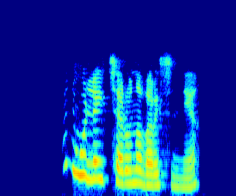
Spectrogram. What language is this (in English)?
Kabyle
